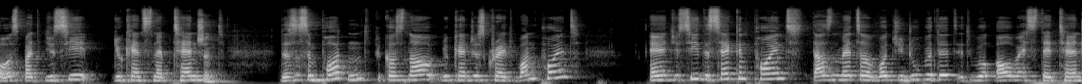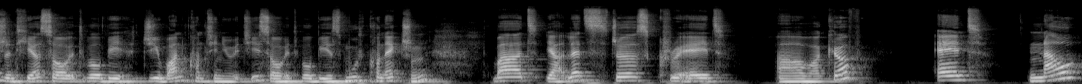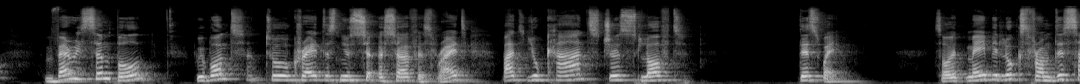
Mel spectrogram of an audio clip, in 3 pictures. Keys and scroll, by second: 23.1 2, 28.0 i.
